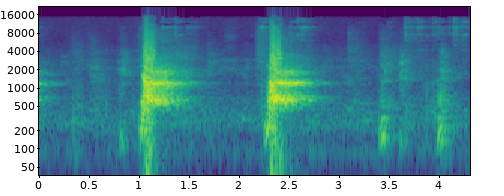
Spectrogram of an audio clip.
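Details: Pet corgi reacting to a corgi balloon with two strong, sharp barks about a second and a half apart, followed by a couple of soft low chuffs.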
